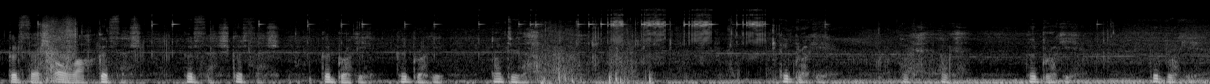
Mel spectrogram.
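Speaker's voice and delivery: soft hushed coaxing; fishing whisper. Real, not acted. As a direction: coax the fish softly. Soothing fish in hushed voice.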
